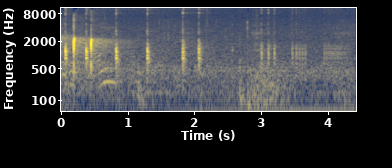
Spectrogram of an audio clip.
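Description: A table tennis ball bouncing: a few light, sharp clicks at uneven intervals in the first two seconds, then fainter ticks, over low arena murmur.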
